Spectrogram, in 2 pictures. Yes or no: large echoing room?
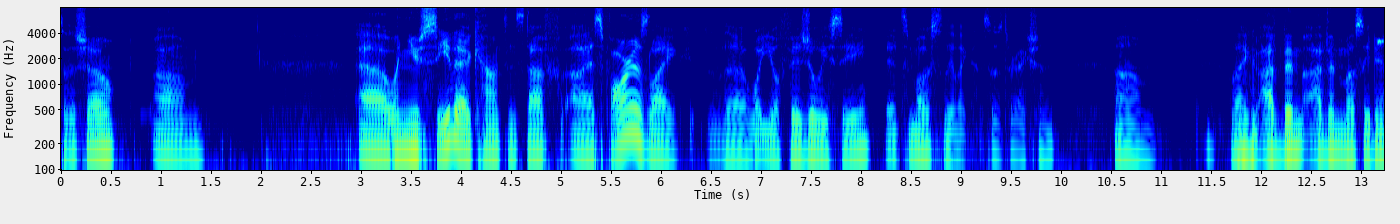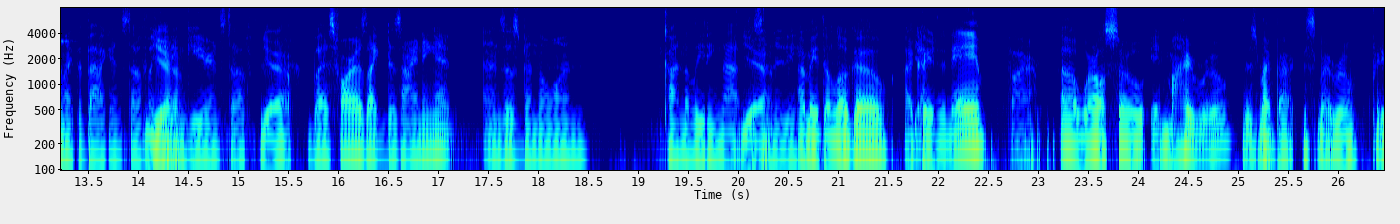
no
